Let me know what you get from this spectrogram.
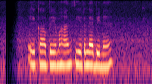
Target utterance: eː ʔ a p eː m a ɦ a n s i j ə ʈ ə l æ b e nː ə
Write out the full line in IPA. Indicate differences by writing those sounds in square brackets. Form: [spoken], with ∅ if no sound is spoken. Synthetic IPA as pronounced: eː [k] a p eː m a ɦ a n s i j ə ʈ ə l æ b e [n] ə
